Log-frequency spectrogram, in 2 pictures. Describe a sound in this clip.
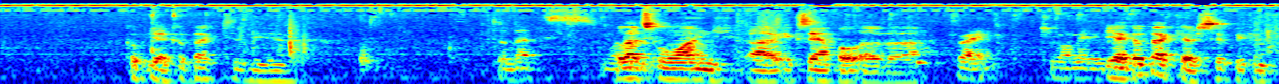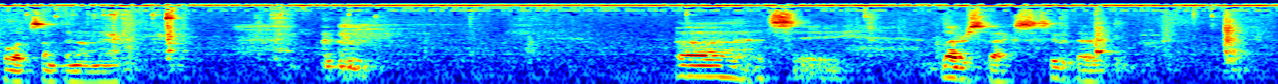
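A man speaks calmly in a room, heard from a short distance.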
